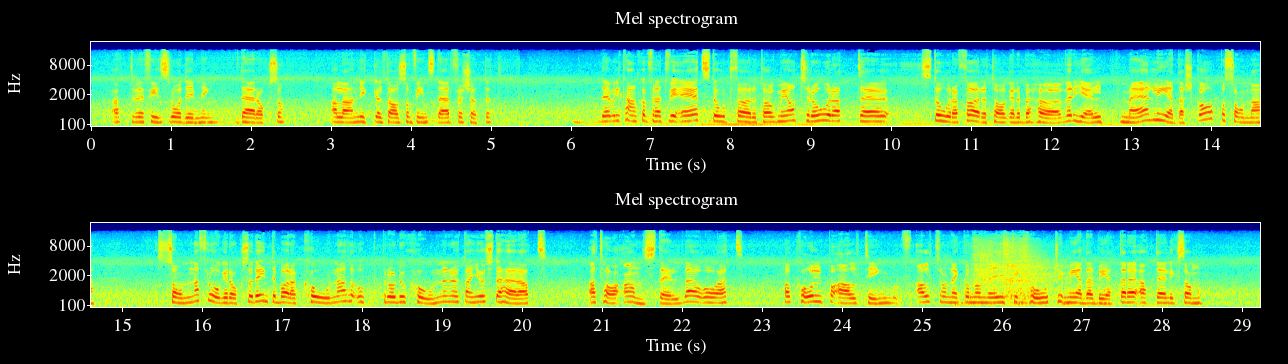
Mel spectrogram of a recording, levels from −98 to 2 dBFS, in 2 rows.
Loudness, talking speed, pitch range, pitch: -18 LUFS, 150 wpm, 195-235 Hz, 210 Hz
